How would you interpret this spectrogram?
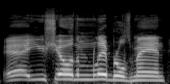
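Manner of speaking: a hint of a cheering idiot; mocking a dumb viewer. Mimicking Fox viewers cheering, lightly voiced dumb yokel. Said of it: "some idiots in the country watching that going".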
